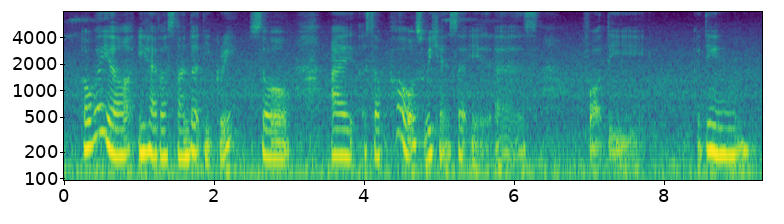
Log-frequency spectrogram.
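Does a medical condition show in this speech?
No.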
